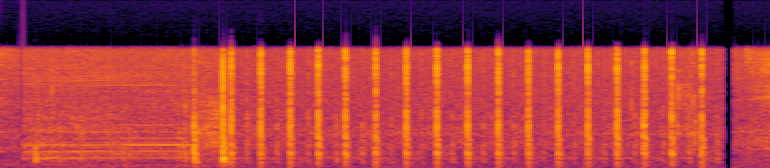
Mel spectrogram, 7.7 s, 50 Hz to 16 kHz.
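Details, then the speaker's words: 2008 Chevy Impala: steady sharp knocking under the dash, about three knocks a second, from a failing blend door actuator behind the glove box; fixed by replacing the actuator. "well on this car whenever the actuator goes bad it makes a horrendous knocking noise"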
